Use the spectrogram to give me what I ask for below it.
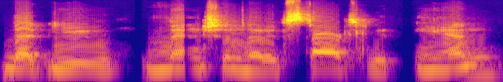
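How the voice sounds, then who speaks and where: A man from Guyana hosting an interview, feeling his way through each question with ums and restarts. He talks very slowly, and his voice has a bright, forceful edge. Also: fairly low pitch, steady tone, low-quality recording. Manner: slow, halting, with many ums and repeated words. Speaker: interview host.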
